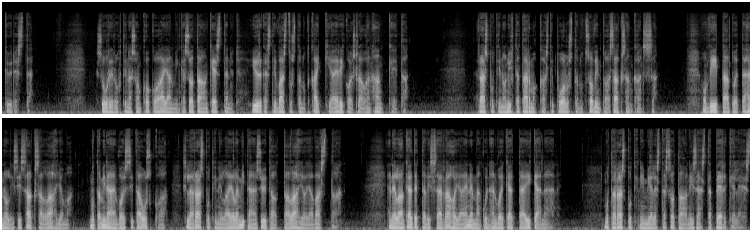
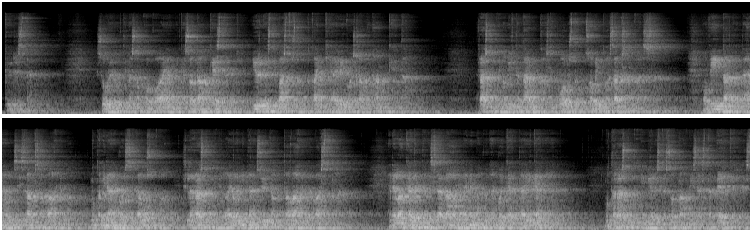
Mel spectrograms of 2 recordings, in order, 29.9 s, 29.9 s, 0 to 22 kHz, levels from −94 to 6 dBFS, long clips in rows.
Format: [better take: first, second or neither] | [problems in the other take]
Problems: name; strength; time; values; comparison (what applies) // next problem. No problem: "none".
first | off-mic speech; far // room echo; strong; dies away in 1.8 s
